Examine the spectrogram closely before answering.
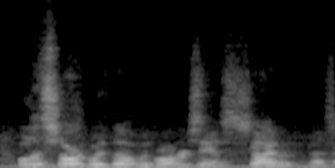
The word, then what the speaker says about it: Schuyler: Well, let's start with Robert Schuyler. That's how his name is pronounced.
